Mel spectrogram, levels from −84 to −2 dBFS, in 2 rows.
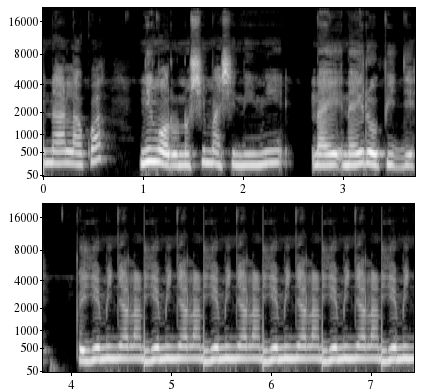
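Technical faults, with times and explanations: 4.73 s to the end: broken-record loop. A 0.59 s fragment of the speech repeats exactly, back to back, five times until the clip stops. The phrase stutters mechanically, and the speech that belonged in that stretch is lost. The likely cause is a player or stream that stalled and kept resending its last fragment. A spectrogram shows one 0.59 s block of harmonics tiled identically along the time axis, and the waveform shows the same envelope stamped out at each repeat.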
